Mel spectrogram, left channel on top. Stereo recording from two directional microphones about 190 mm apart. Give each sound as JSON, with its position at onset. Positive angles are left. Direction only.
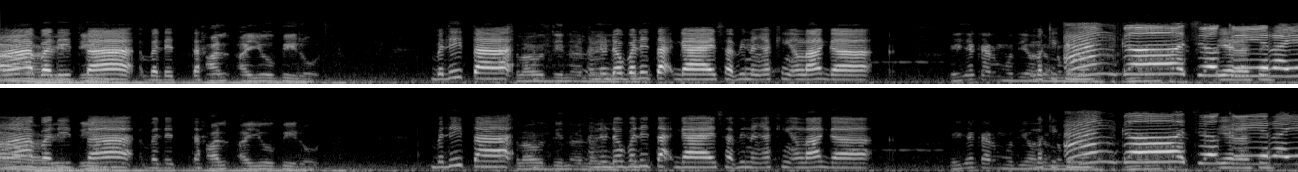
{"t": 0.0, "sound": "speech", "side_deg": 35}
{"t": 2.1, "sound": "a man's voice", "side_deg": -40}
{"t": 4.4, "sound": "speech", "side_deg": 35}
{"t": 10.6, "sound": "speech", "side_deg": 10}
